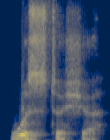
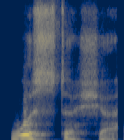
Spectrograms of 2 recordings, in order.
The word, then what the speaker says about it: Worcestershire: Instead of trying to pronounce every letter, British speakers commonly say Worcestershire. The word is heavily compressed, so Worcestershire.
